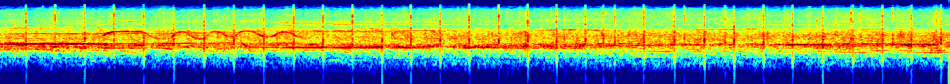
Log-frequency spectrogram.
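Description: Audience members cheer and whistle.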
